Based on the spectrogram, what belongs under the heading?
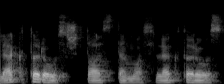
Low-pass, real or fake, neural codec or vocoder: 10.8 kHz; real; none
